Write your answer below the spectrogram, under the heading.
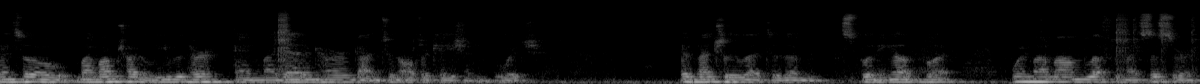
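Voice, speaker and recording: With audible room echo, a man speaks at a fairly slow pace in a dark, mellow, somewhat breathy tone, his pitch fairly low and his intonation fairly even. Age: 20s. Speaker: counseling client in a practice session. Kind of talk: role-played counseling session. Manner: halting, many fillers.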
